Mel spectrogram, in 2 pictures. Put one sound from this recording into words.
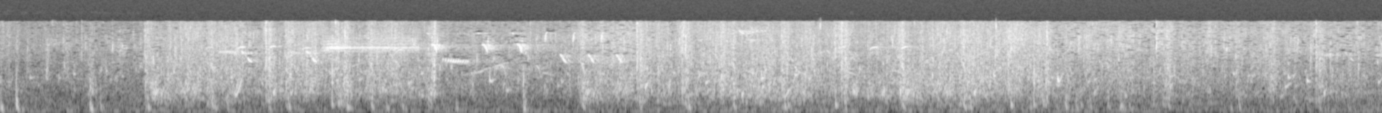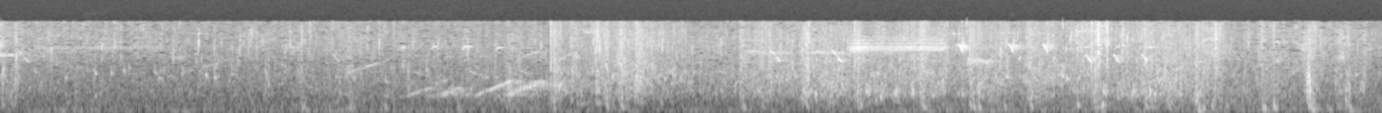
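Feet splash and wade through shallow water.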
